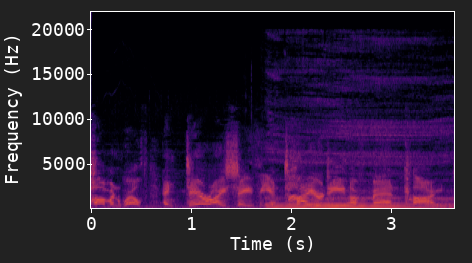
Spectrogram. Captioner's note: groans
